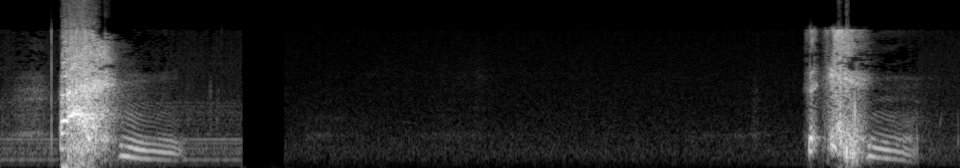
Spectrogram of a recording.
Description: compilation of loud male sneezes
